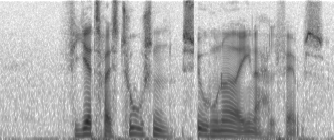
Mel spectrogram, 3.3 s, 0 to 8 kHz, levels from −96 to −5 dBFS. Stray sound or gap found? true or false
true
